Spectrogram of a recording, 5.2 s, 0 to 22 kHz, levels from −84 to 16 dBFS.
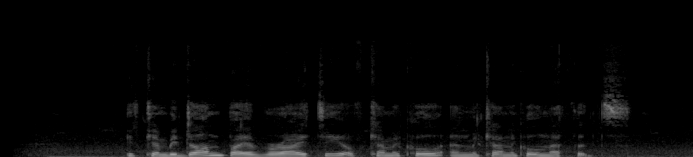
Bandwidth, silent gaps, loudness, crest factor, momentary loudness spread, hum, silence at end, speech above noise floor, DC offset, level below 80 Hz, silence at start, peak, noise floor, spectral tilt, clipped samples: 16.5 kHz; none; -35 LUFS; 16 dB; 10 LU; none; 0.45 s; 26 dB; under 0.1%; -66 dBFS; 0.4 s; -20 dBFS; -61 dBFS; -5 dB/octave; under 0.1%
